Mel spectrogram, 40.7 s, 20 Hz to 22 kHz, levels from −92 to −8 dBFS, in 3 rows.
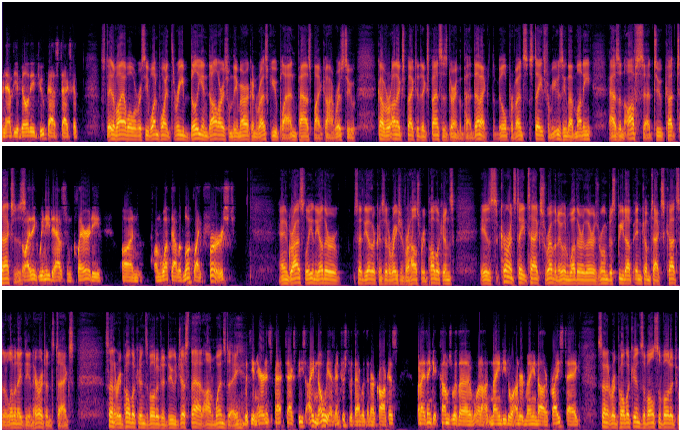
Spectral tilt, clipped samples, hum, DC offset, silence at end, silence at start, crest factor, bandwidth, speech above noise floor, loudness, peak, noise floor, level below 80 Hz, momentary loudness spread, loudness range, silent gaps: -5 dB/octave; under 0.1%; none; under 0.1%; 0 s; 0 s; 14 dB; 11.5 kHz; 31 dB; -23 LUFS; -8 dBFS; -54 dBFS; -60 dBFS; 6 LU; 2 LU; none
